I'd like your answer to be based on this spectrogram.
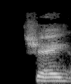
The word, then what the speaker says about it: Tsai: Well, we learned in San Antonio that the out council member, Tony Brooks Tsai, T-S-A-I, and his husband, Philip Ty Brooks. – It might be Shay. – Shay, I'm sorry, I mispronounced. – I'm guessing T-S-A-I.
